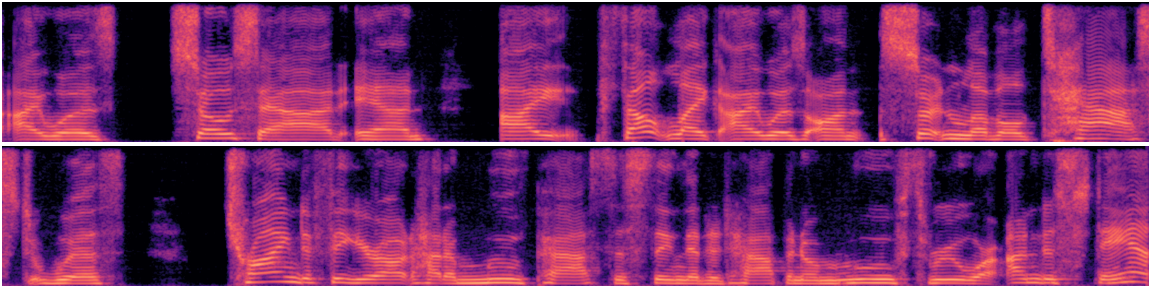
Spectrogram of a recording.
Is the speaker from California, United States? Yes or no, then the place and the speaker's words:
no; Lawrence, Massachusetts, United States; moved away as an adult; also born or lived in Boston, United States / Los Angeles, United States; I grew up in Lawrence, Mass, which is a little immigrant city, about 30 miles, tough little city, about 30 miles north of Boston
